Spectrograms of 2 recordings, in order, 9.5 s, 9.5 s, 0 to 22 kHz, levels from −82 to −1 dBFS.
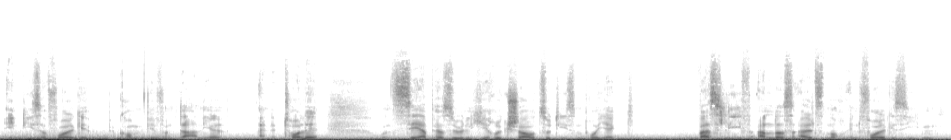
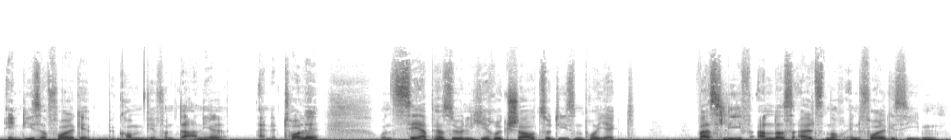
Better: second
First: wind noise on the microphone; heavy; 1 dB below the speech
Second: wind noise on the microphone; occasional gusts; 20 dB below the speech

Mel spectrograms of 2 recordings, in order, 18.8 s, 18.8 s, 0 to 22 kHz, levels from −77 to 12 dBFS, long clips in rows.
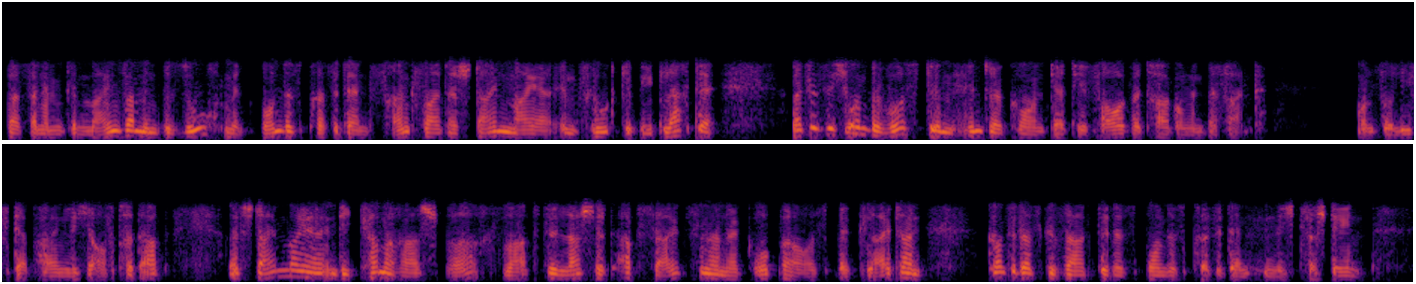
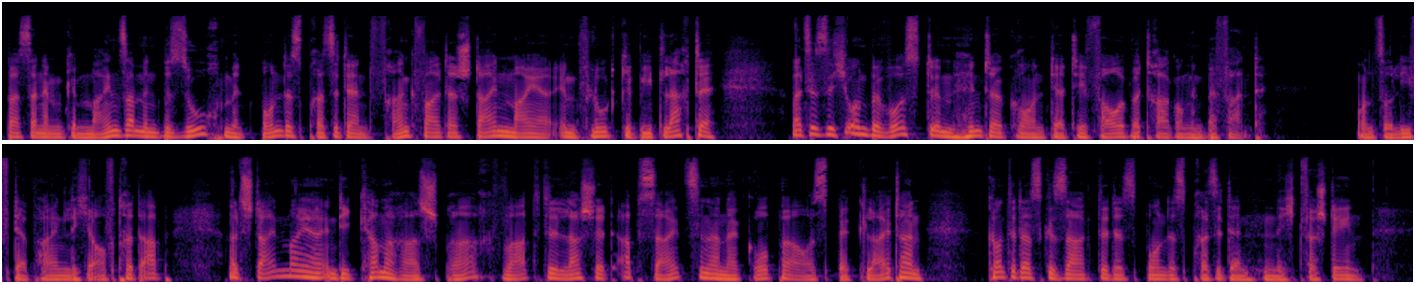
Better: second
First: phone-call audio; poor line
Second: none

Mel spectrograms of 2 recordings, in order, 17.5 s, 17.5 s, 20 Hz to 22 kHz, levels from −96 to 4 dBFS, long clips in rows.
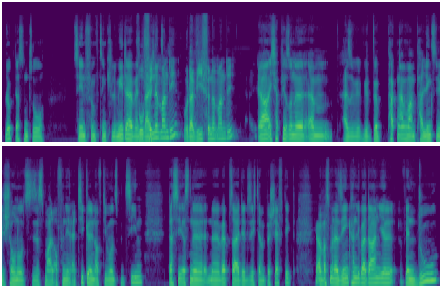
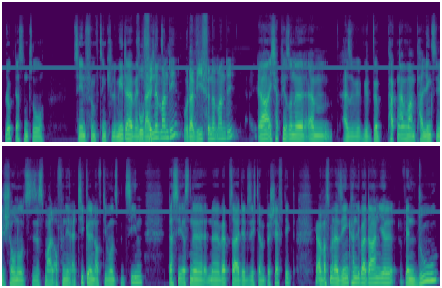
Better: first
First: none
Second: high-pitched whine; faint; throughout; 3 kHz, 25 dB below the speech

